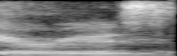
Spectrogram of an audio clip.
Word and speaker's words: Arias: you always pronounce it areas I've heard it pronounced about seven different ways I say Arius as does the rest of my family well let's your family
